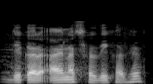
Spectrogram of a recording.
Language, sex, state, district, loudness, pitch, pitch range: Chhattisgarhi, male, Chhattisgarh, Raigarh, -18 LUFS, 110 Hz, 105-115 Hz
